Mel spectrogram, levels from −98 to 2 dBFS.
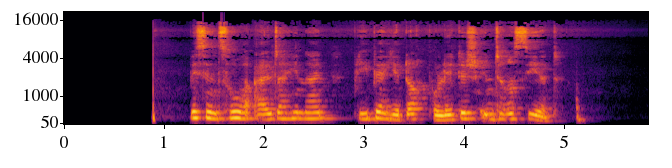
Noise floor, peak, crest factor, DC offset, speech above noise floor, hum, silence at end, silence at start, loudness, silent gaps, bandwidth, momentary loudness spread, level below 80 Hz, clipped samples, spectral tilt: -64 dBFS; 0 dBFS; 18 dB; under 0.1%; 47 dB; none; 0.65 s; 1.25 s; -15 LUFS; none; 16 kHz; 21 LU; -64 dBFS; under 0.1%; -3.5 dB/octave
